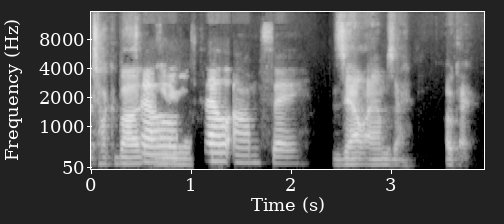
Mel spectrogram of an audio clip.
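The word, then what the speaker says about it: Zell am See: I believe it's pronounced Zem al Zil. We're going to talk about, Sell Amse. Zal Amza.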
